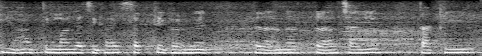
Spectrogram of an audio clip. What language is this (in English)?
Maithili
